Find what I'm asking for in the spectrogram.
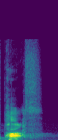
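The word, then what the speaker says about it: pos (πᾶς): So the word for all things is pos, okay? That's how it's pronounced, pos.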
